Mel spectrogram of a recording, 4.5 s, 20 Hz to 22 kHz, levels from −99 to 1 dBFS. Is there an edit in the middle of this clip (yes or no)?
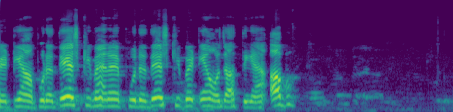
no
